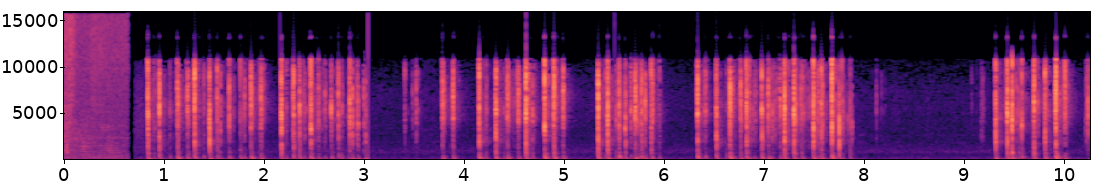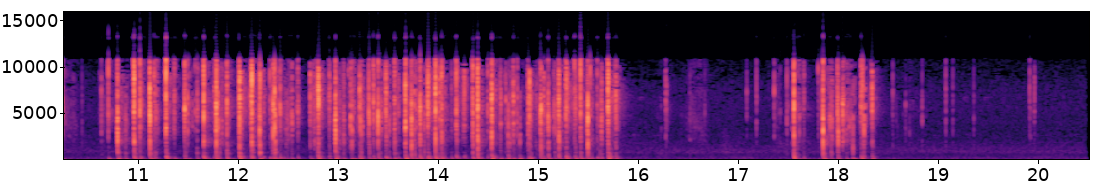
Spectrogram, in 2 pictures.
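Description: Typing on a computer keyboard in quick runs of keystrokes, broken by short pauses, mostly stopping in the last few seconds apart from one brief burst.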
